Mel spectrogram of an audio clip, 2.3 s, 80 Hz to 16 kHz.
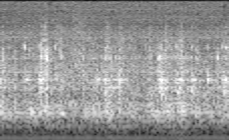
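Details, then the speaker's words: Staples SPL-TXC18A paper shredder after repair, motor now wired with its start/run capacitor: steady whirring gear train with even light mechanical chatter, no grinding or catching; normal running. "we have it working now the gears are turning"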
